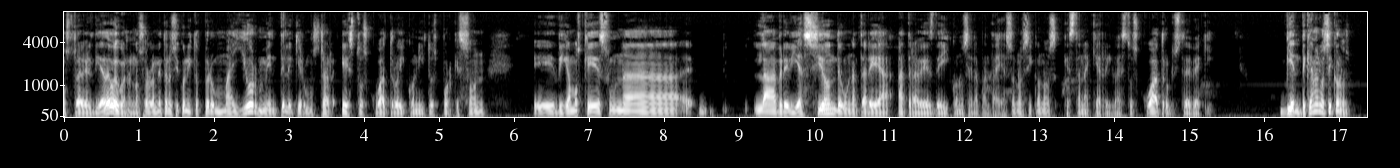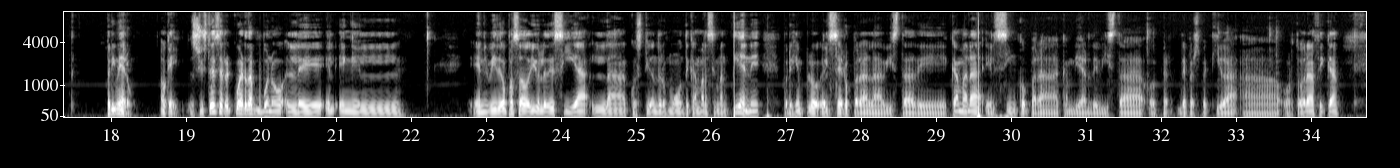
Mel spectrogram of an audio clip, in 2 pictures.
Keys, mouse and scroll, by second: 19.0-19.3 scroll down 1, 19.5 scroll up 1, 19.9-20.6 scroll down 2, 20.6-22.5 middle drag, 22.6-22.9 scroll up 1, 27.2 0, 29.5 5, 31.4 5, 32.4 5, 33.0 5.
